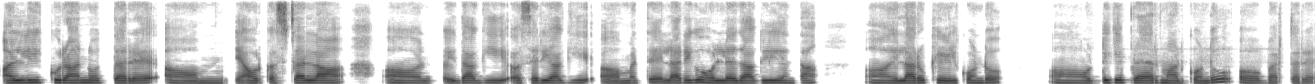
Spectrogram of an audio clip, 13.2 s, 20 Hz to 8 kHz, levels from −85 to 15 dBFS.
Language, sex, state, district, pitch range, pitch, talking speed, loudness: Kannada, female, Karnataka, Mysore, 185-200 Hz, 195 Hz, 105 wpm, -17 LUFS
